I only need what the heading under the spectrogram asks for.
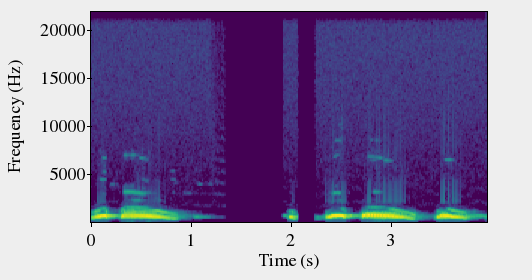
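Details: Two-ending spotted dove coo for luring wild birds: a long, hoarse, downward-sliding coo, a pause, a short click-like note, then another rising-and-falling coo sequence, all low-pitched.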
